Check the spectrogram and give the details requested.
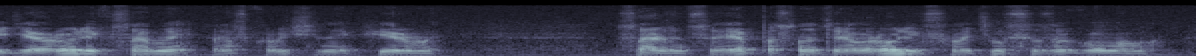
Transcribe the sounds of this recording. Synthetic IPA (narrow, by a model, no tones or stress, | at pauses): idʲɪɾolʲɪksaməjrɐskɾut͡ɕɪnəjfʲirmɨ | saʐɨnt̪səjapəsmɐt̪ɾʲelˠro̞lʲɪksxvɐtʲilˠsʲəzɐɡo̞lˠəvʊ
